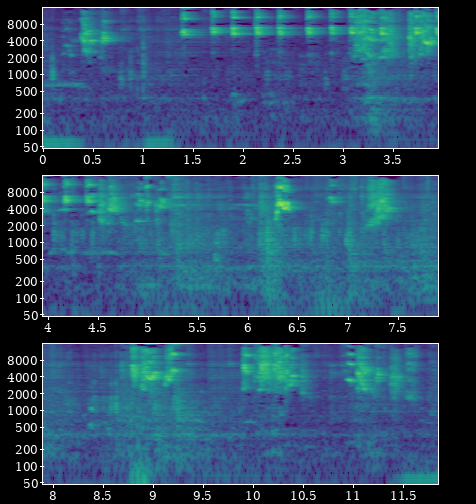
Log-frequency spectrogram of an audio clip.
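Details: Caged Fischer's lovebirds, Parblue Violet and Pastel Green Opaline, chirping in the morning: a run of short, rapid high chirps repeated about twice a second, then louder bursts of harsh, buzzy high chatter.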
